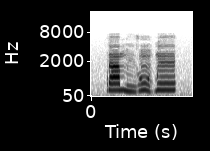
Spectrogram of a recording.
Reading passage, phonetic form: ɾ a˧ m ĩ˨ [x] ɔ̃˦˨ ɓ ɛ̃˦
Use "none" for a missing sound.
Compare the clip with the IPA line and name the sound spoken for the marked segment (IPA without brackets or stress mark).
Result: ɣ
